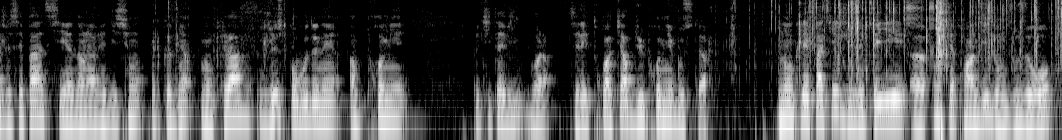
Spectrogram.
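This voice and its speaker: A man talks casually through opening card packs at a middle pitch, naming each card as it comes up. He is chatty and jumps to excited shouts at the good ones. Soft crinkling noise sits faintly behind him. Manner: chatty, bursts into excited high shouts at rare pulls. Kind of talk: casual unboxing commentary.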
